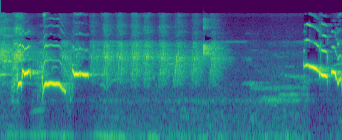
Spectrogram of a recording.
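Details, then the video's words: Oriental magpie-robin roused by a rival, giving a few loud whistled slurs, then a soft buzzy chattering passage before a final falling whistle. "PANCINGAN SUARA KERAS | KACER LAWAN LANGSUNG NAIK EMOSI BONGKAR ISIAN"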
